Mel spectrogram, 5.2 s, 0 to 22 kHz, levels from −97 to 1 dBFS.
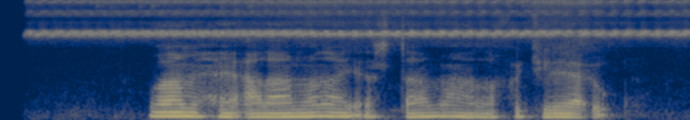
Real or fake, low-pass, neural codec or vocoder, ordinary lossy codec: real; none; none; none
